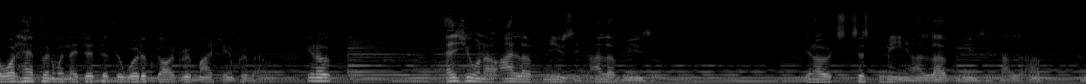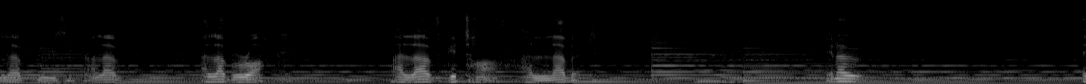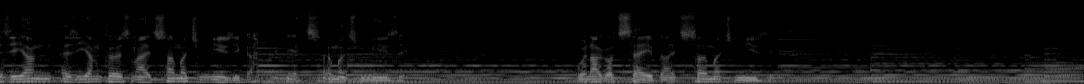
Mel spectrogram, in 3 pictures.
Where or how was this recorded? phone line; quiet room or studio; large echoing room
large echoing room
